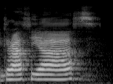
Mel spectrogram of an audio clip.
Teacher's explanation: the tongue stays further back through that whole vowel sound instead of coming forwards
